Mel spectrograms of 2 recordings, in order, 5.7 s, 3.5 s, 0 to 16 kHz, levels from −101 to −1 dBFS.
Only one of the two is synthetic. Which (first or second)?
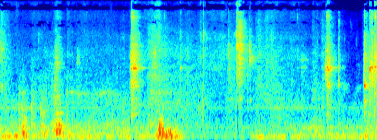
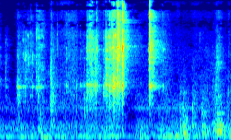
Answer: second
